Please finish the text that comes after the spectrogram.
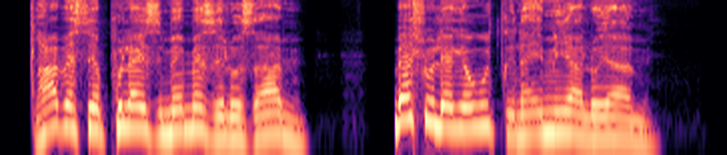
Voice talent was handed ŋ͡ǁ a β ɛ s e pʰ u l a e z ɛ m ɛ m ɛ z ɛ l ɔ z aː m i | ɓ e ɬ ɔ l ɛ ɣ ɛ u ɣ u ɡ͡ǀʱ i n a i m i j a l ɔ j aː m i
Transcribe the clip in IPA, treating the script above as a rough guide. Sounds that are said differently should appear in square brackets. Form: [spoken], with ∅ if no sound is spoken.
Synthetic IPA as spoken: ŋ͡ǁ a β ɛ s e pʰ u l a [i] z [i] m ɛ m ɛ z ɛ l ɔ z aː m i | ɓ e ɬ [u] l ɛ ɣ ɛ u ɣ u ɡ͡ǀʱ i n a i m i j a l ɔ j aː m i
